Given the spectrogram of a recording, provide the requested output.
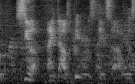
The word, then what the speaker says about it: Selah: Selah. 9,000 people was is was there back in '84. How do you spell that?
